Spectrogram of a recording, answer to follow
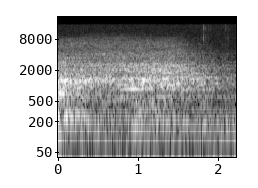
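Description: Faint steady room tone of a large empty church with a light hiss; the echo of the last spoken word dies away at the start.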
